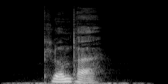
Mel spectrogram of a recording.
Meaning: inflection of plump: 1. strong/mixed nominative masculine singular 2. strong genitive/dative feminine singular 3. strong genitive plural
- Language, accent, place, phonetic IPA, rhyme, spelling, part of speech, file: German, Germany, Berlin, [ˈplʊmpɐ], -ʊmpɐ, plumper, adjective, De-plumper.ogg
